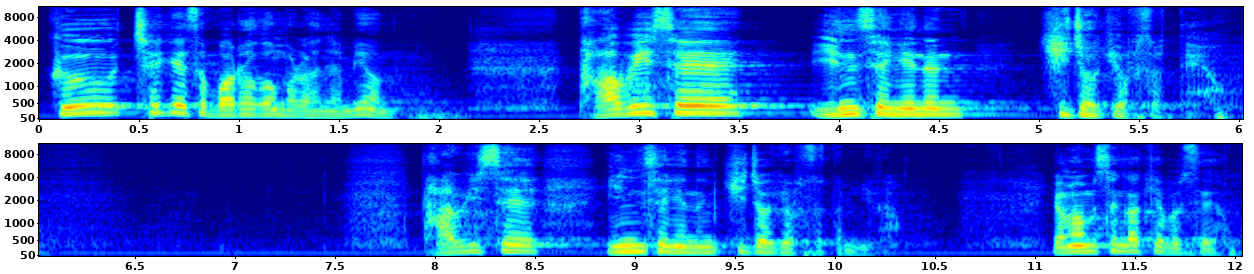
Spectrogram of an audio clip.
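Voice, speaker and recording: A male pastor preaching at a Friday prayer meeting. He shifts from soft, low talk to loud, impassioned exhortation. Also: normal speed, pauses often. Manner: acts out mocking voices in storytelling. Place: church sanctuary. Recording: reverberant church hall.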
